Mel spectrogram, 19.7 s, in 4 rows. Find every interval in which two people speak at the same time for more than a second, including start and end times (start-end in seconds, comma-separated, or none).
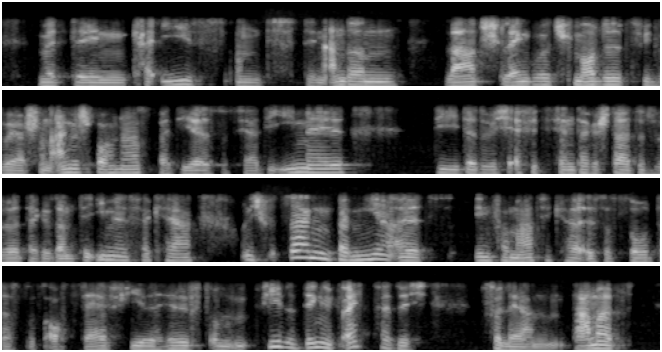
none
